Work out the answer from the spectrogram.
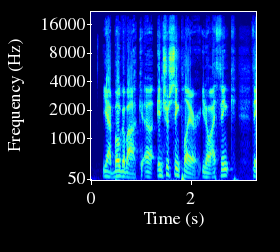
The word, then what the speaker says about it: Luka Bogovac: Let me pronounce this right. Luka Bogovac. Yeah, Bogovac.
